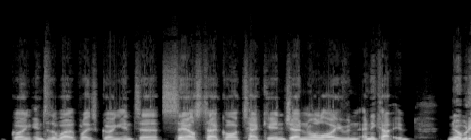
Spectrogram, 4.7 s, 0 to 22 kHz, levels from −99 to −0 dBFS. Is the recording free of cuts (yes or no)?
yes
